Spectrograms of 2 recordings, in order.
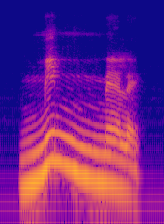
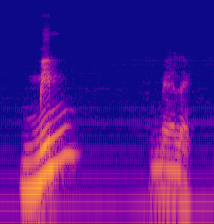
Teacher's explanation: Karena di sini ada dages forte katanya. Jadi ini mimnya ini double.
